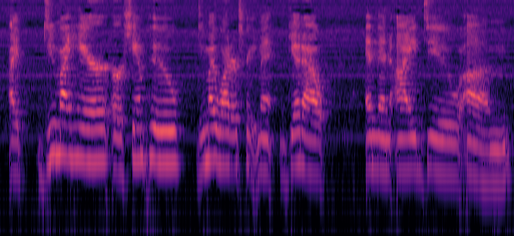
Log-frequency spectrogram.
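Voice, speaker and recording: A middle-aged woman, a beauty vlogger, talks through a hair tutorial at home in front of a mirror, chatty and self-deprecating, rambling with plenty of fillers. Her voice sits on the low side. Poor audio carries a slight hiss or hum.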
